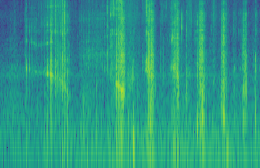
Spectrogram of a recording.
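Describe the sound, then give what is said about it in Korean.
Crunchy food is bitten and chewed, with many sharp, crackling crunches in a steady, uneven rhythm and short pauses between them. “자, 먹어볼게요, 이제.”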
